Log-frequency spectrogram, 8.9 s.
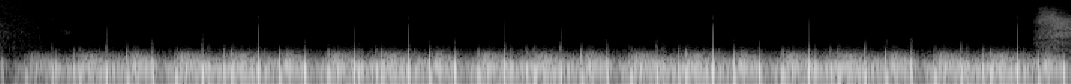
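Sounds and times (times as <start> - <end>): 
heartbeat heard through a stethoscope: 0.0 - 8.9.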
